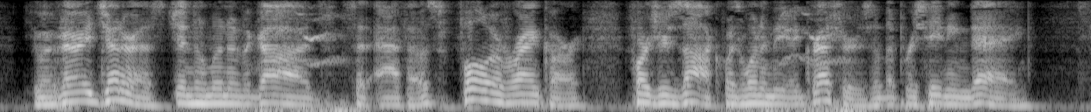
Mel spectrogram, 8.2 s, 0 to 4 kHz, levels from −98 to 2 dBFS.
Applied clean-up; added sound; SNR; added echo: none; Meow; 11 dB; reverberation time 0.4 s.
